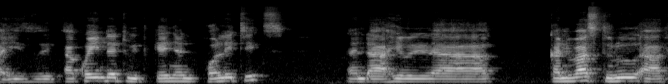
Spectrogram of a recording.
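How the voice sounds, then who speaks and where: Slow, hesitant male interviewer. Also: mid-range voice. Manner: many "uh" pauses. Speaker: interviewer and host.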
